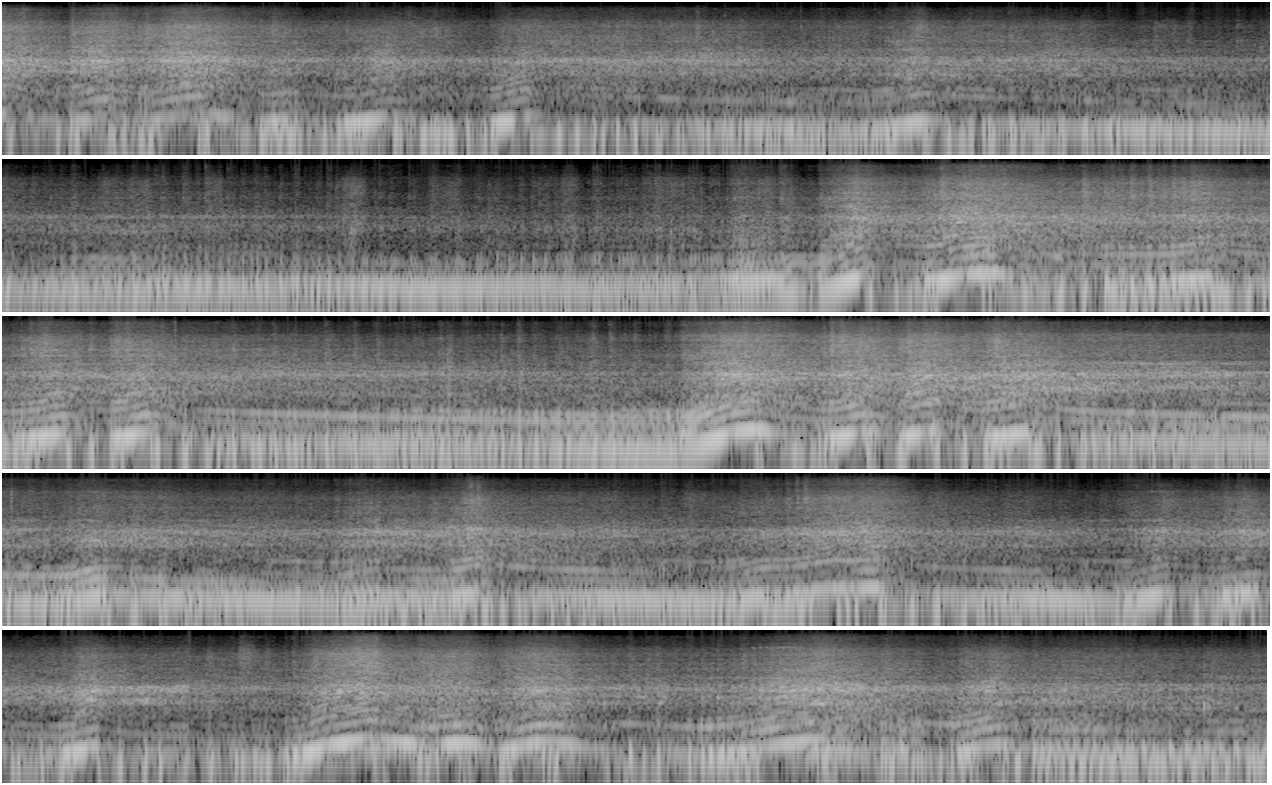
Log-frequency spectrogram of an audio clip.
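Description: Two-stroke snowmobile engine revving in repeated throttle bursts, its pitch rising and falling with each one. Several surges stand out as the loudest, around ten, sixteen and twenty-seven seconds in.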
